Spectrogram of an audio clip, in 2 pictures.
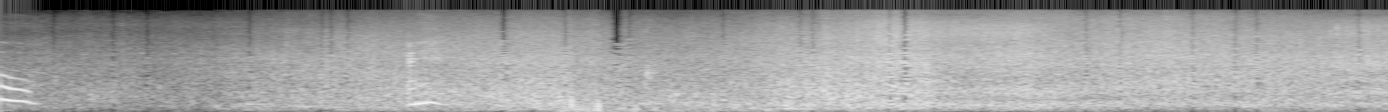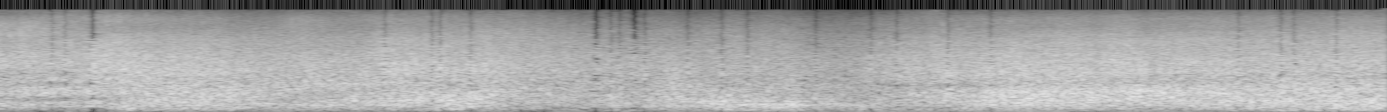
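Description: Small lake waves washing onto a pebbly sand shore, a steady rushing wash, with wind buffeting the microphone.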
